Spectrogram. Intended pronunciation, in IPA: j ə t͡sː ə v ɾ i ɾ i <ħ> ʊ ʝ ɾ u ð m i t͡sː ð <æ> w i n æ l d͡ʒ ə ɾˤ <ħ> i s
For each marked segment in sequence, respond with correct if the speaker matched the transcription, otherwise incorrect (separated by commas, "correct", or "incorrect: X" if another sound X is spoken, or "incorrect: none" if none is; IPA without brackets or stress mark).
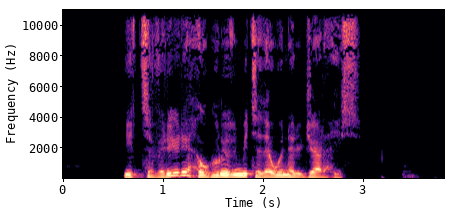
correct, correct, correct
